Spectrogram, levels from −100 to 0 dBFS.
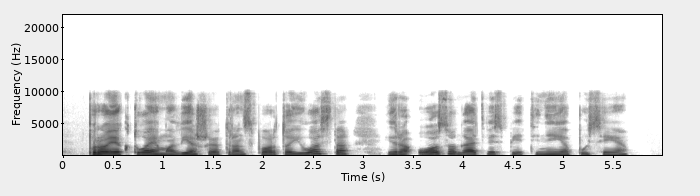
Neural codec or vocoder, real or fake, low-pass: none; real; 9.9 kHz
